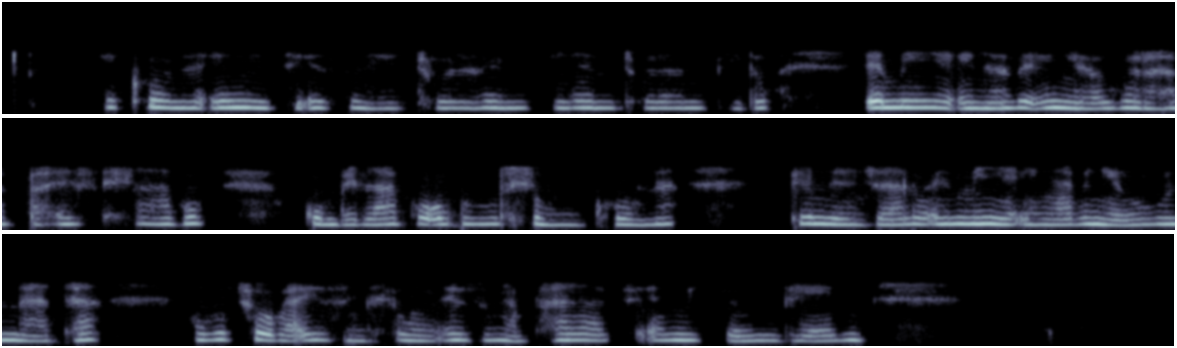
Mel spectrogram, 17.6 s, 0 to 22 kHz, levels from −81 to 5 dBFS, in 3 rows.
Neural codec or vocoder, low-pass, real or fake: codec, 24 kHz, 3 kbps, HILCodec; 3.6 kHz; fake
